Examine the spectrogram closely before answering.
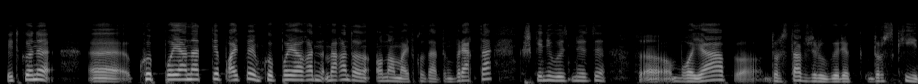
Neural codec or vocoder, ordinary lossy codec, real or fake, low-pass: none; none; real; 7.2 kHz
